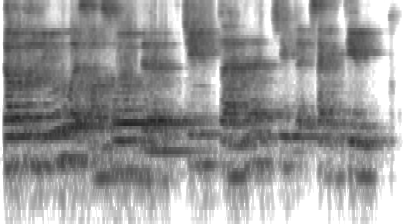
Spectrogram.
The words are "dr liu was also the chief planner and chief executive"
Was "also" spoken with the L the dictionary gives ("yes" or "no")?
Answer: no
